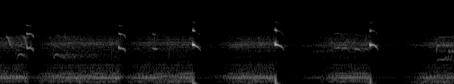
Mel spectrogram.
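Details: Nesting ospreys on a Skidaway Audubon camera, April 2018, defending fish against an intruder bird: piercing downslurred whistled calls roughly once a second, separated by bursts of wind-like rustling noise.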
